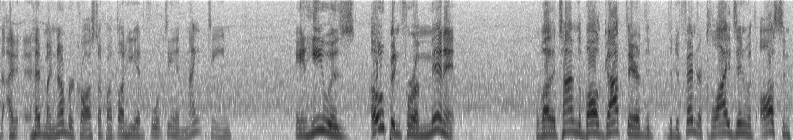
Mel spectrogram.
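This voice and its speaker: A man's voice: high-pitched, a bit bright, a little hiss or hum. A man doing live football radio play-by-play in short, clipped, conversational calls. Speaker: play-by-play announcer.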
